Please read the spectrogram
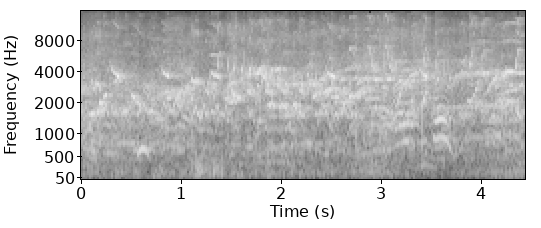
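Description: White-rumped shamas (murai batu) singing: many birds' fast whistles, chirps and trills overlap densely, over a low murmur of voices.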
